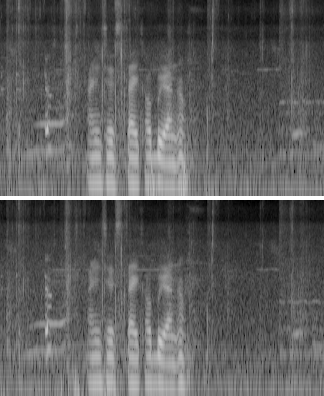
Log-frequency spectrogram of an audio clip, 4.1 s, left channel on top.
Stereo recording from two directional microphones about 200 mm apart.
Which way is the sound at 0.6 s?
55° right (ahead or behind).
